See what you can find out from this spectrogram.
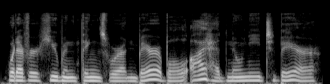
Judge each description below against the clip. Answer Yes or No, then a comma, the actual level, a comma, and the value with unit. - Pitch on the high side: No, medium, 175 Hz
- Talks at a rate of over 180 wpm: Yes, average, 200 wpm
